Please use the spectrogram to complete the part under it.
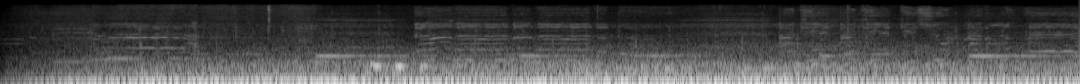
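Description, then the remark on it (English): A song plays faintly inside a moving car driven by a driver, captured by a passenger on a recorder, its melody half-buried under the steady, heavy rumble of road and engine noise that fills the whole recording. “I'm going to play you a little snippet of what I was hearing in the car, and then I'm going to play you the actual audio.”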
